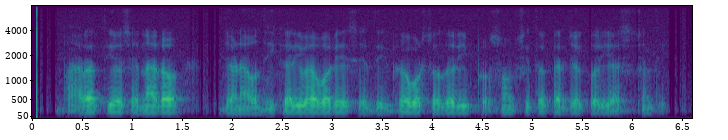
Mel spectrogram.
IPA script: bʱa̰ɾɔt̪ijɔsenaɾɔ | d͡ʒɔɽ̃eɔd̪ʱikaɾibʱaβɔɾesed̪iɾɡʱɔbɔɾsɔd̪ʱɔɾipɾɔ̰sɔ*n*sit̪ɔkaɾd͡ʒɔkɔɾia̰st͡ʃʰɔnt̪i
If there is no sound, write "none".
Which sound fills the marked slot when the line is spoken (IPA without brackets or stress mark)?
ŋ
